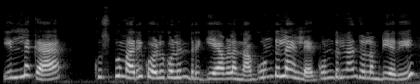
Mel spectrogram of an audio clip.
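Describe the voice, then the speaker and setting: A high, quick voice plays a put-upon young woman in a cartoon, acted by a woman. She grumbles and complains at a fast clip in a Kanyakumari Tamil accent. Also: animated. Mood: grumbling. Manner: complaining, whiny. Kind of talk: cartoon voice acting.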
